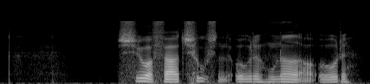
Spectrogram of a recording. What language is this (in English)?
Danish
